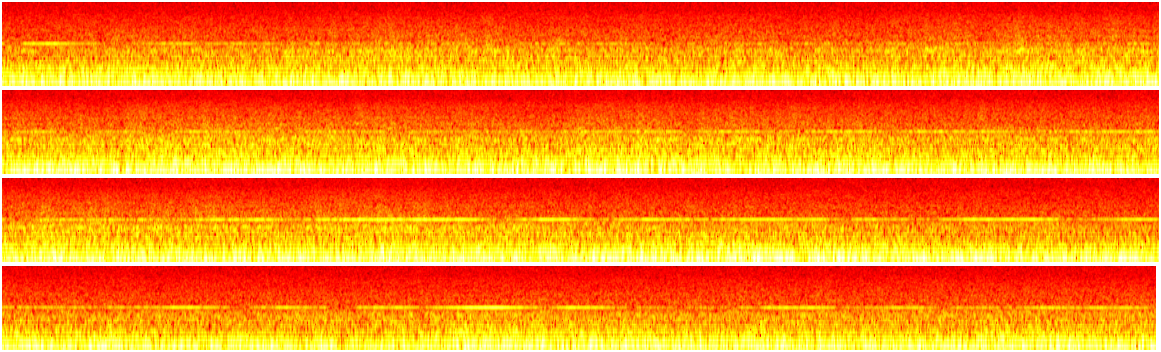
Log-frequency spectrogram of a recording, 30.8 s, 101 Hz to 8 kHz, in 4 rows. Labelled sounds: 26.2	26.5	vessel noise, 0.86 to 0.96 kHz

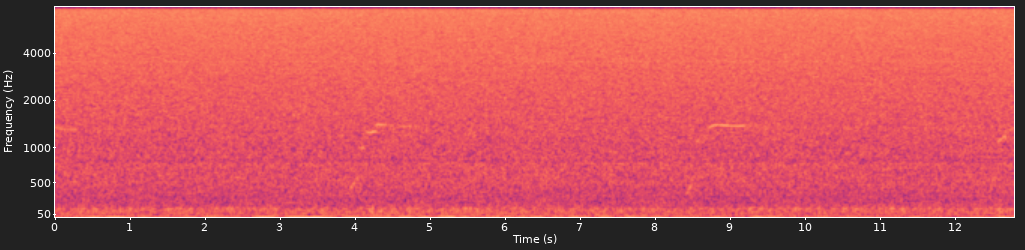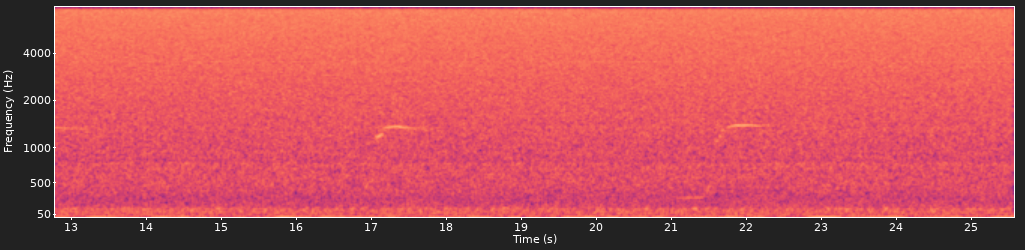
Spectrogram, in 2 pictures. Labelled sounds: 4.2	4.5	humpback whale, 1.2 to 1.5 kHz
8.7	9.3	humpback whale, 1.3 to 1.4 kHz
17.1	17.6	humpback whale, 1.1 to 1.4 kHz
21.8	22.2	humpback whale, 1.3 to 1.4 kHz

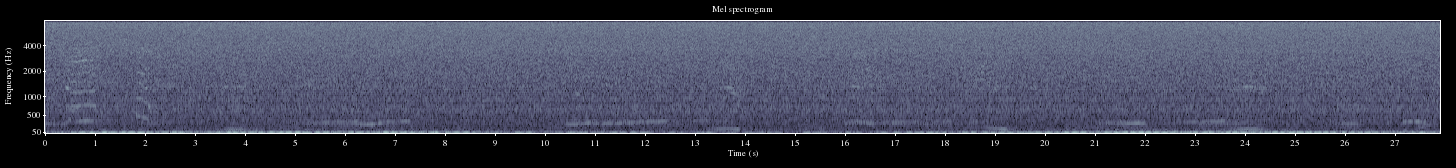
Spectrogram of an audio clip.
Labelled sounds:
0.5	0.9	humpback whale, 2.5 to 2.8 kHz

